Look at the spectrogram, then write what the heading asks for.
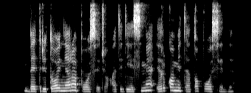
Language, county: Lithuanian, Šiauliai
